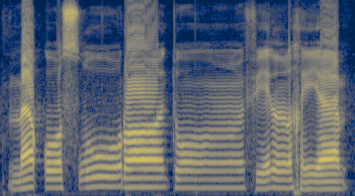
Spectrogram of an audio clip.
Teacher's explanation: Suyunya tebal karena huruf shad yaitu huruf isti'la. Hati-hati jangan terbaca dengan huruf sin jangan maqsurah tapi dia menebal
